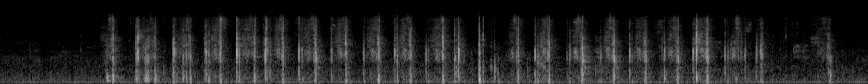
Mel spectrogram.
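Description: A tarot deck being shuffled by hand: a quick run of card flicks, about five or six a second, starting about a second in and stopping near the end.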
